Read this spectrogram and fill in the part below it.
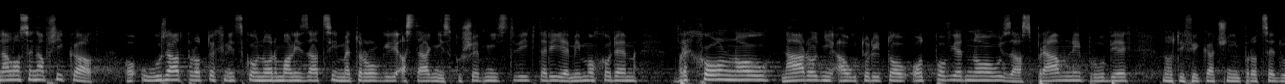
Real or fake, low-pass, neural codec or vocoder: real; 10.8 kHz; none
